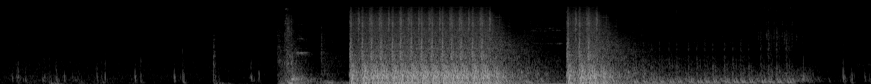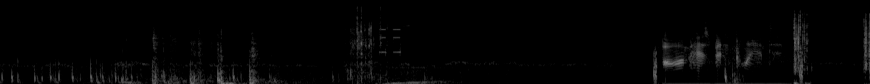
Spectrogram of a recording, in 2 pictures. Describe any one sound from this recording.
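Footsteps run across a hard floor in a video game.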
